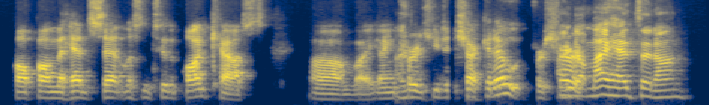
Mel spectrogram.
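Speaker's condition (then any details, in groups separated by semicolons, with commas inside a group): No condition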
